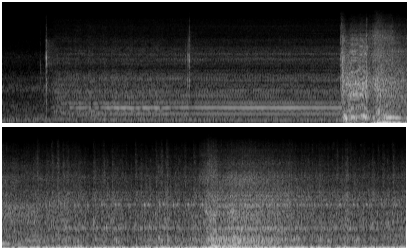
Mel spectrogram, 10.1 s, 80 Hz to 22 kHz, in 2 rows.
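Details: Freshly built 408 stroker small-block Ford Windsor, on break-in oil, already warm: cranks and catches quickly, then settles into an even, deep idle with no misses or knocks; healthy fresh V8.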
